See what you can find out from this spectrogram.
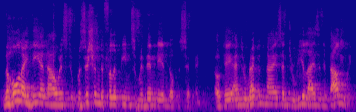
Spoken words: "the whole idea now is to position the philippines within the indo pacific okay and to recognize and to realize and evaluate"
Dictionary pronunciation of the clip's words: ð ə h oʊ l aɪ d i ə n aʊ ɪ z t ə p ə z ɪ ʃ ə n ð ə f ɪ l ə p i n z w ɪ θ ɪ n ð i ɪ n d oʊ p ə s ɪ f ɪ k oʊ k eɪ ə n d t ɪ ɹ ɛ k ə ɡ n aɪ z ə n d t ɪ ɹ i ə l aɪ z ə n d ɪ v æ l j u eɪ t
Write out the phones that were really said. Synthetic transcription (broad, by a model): ð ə h oʊ l aɪ d i ə n aʊ ɪ z t ə p ə z ɪ ʃ ə n ð ə f ɪ l ə p i n z w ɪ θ ɪ n ð i ɪ n d oʊ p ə s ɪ p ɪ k oʊ k eɪ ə n t ɪ ɹ ɛ k ə ɡ n aɪ z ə n t ɪ ɹ i ə l aɪ z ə n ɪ v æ l j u eɪ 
